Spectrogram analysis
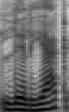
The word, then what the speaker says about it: Liliac: looked it up because I didn't know the name I'm not from America so I don't want to mispronounce but you say liliac and it's not American I learned that it is Romanian because the father of this band is from Romania and it's his native language and it's the meaning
